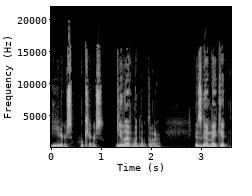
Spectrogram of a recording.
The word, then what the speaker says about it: Guillermo del Toro: almost almost messed up again i called him gold to model torah because i was drunk and i couldn't i didn't know how to pronounce it and also dyslexic so i read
